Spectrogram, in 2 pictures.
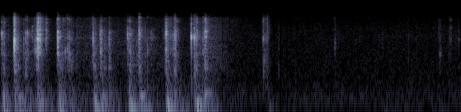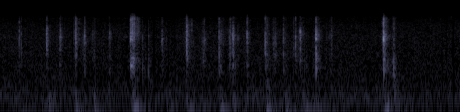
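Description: Typing on a computer keyboard while entering programming code, a rapid burst of loud, close key clicks followed by sparser, softer taps and pauses.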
